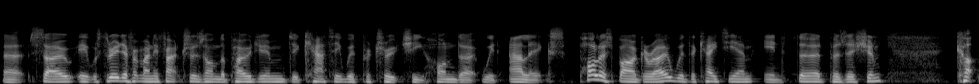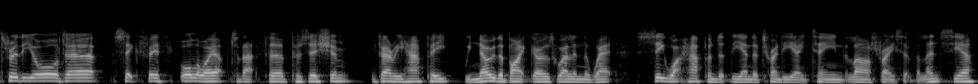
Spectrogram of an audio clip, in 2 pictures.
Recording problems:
muffled; slightly; fading above 3.5 kHz

